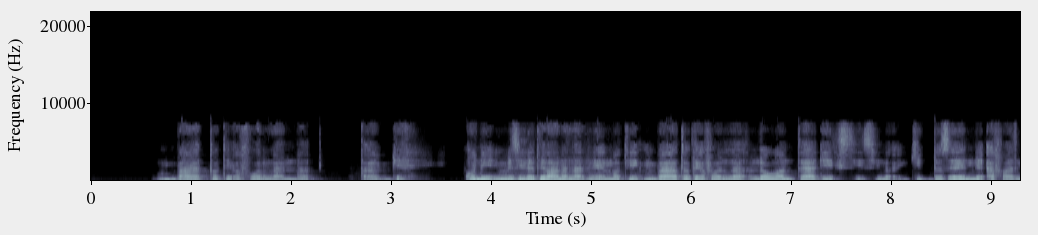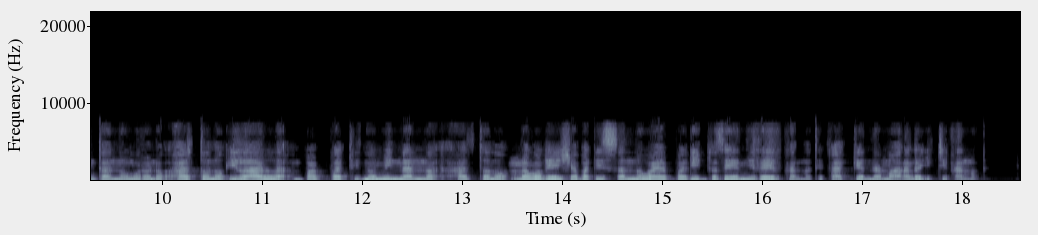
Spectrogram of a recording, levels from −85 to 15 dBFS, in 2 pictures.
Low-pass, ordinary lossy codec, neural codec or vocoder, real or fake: 7.2 kHz; AAC, 24 kbps; codec, 16 kHz, 1 kbps, FunCodec, trained on LibriTTS, 50 frames a second; fake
